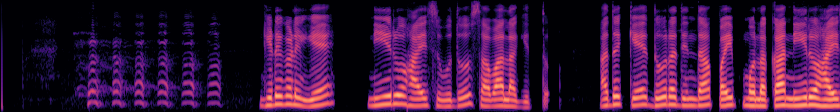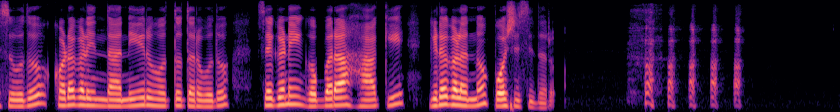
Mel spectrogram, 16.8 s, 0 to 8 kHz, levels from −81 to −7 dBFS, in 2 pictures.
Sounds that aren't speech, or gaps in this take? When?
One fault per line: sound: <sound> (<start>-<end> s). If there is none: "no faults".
sound: laugh (0.7-2.3 s)
sound: laugh (14.7-15.9 s)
